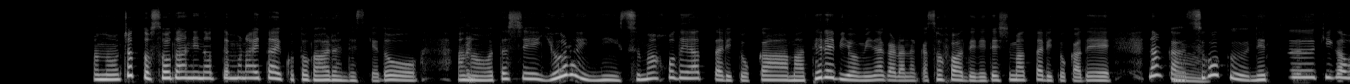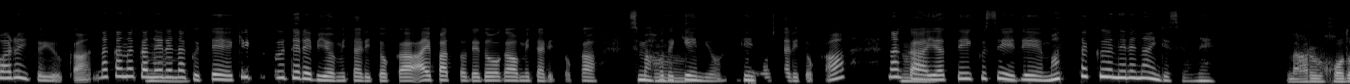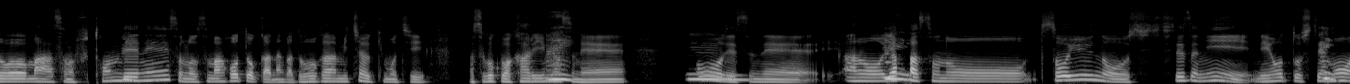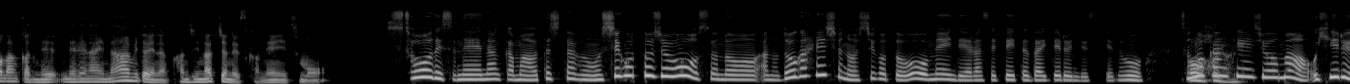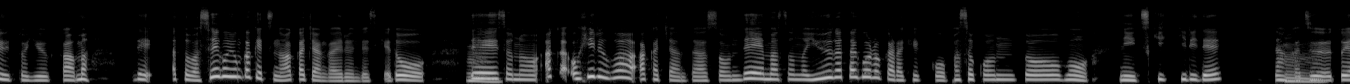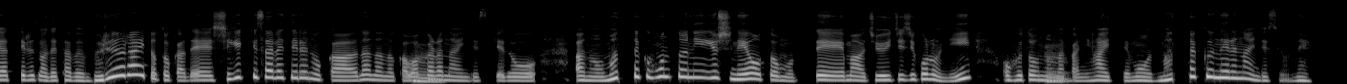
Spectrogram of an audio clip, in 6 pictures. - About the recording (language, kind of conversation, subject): Japanese, advice, 布団に入ってから寝つけずに長時間ゴロゴロしてしまうのはなぜですか？
- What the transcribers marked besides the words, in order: none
